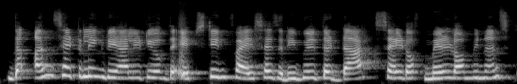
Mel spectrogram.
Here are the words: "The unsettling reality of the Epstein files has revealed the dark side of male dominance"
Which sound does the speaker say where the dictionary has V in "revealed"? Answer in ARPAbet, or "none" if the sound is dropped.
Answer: B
